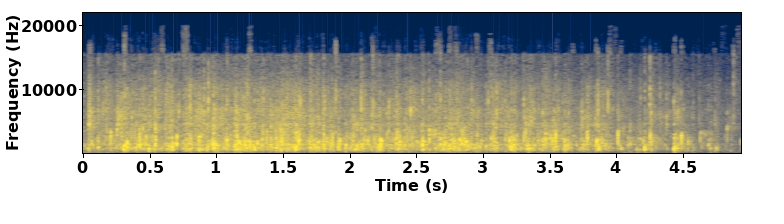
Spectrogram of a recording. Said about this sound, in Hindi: ताली भी जोर से बजाया करो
